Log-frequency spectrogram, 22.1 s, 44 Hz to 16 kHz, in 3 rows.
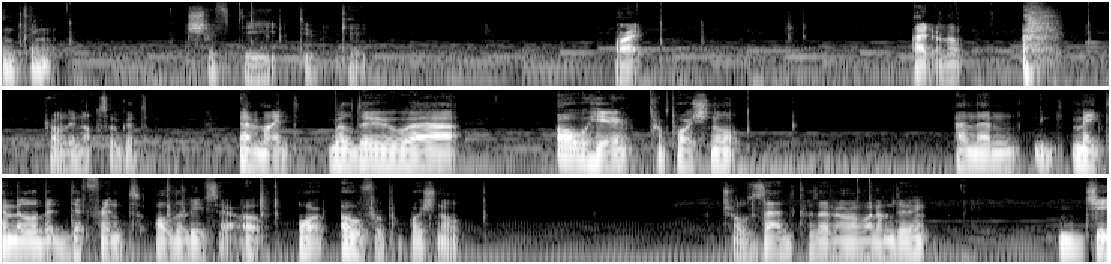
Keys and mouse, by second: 0.2 middle click, 1.0 shift+d, 1.5 r, 2.7 g, 3.5 middle click, 4.1 middle click, 5.0 r, 5.9 g, 7.0 middle click, 8.5 middle click, 11.1 o, 11.4 click, 12.1 middle click, 14.5 g, 16.2 o, 16.9 f, 18.2 ctrl+z, 19.5 ctrl+z, 21.8 g.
